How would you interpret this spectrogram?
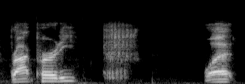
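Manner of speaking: ordinary delivery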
